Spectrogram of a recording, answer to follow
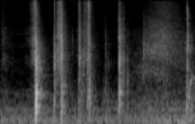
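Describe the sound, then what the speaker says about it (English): Tarot cards riffled and shuffled by hand, a run of crisp separate bursts of slapping and flicking followed by a soft continuous shuffle, near and fairly quiet. "people enjoy the shuffle on camera"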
